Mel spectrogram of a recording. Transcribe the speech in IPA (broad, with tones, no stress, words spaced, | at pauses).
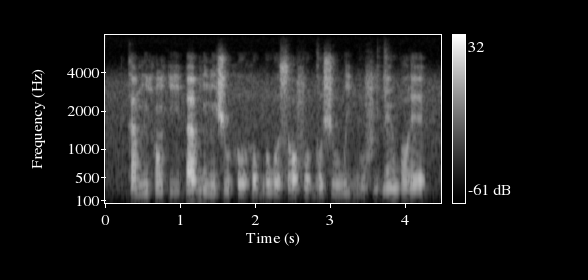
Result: ka˨mĩ˨˦hɔ̃˦ki˦ | a˦bĩ˦˨nĩ˨˦ ʃu˦ho˦ho˧ bo˦wo˦˨ sɔ˨˦fo˧ ɡo˦ʃu˦ wi˦bu˧fi˨ dɛ̃˨˦wɔ˦ɾɛ˦˨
